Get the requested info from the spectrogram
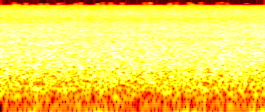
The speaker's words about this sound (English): Oh, where did this waterfall come from? Has this always been here? This is not a normal waterfall.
